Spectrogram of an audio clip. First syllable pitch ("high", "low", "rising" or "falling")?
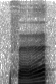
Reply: rising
